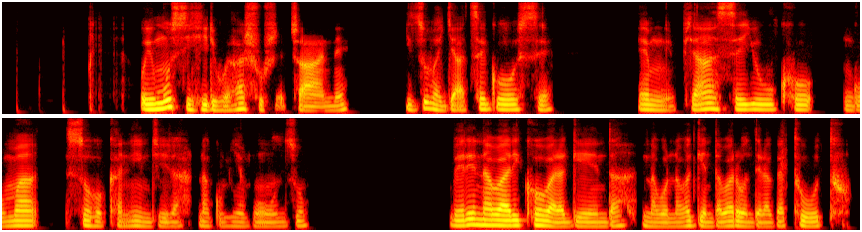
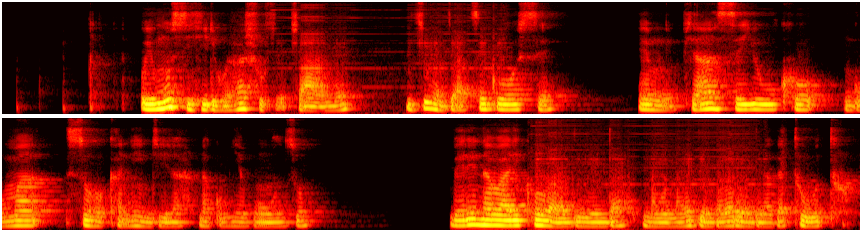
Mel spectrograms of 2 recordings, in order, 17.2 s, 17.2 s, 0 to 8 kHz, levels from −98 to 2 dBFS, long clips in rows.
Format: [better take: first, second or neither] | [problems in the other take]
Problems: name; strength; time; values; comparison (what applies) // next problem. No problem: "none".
first | noise reduction (neural separator model SepFormer DNS4)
